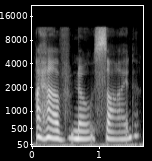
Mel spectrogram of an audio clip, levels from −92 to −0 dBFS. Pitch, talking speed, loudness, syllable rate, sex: 230 Hz, 145 wpm, -16 LUFS, 2.7 syllables/s, female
